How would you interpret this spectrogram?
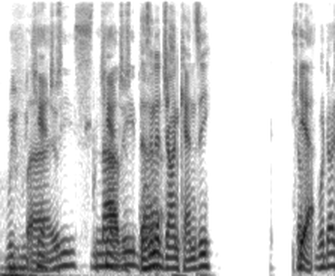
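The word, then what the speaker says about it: Jhonkensy: We do have to highlight Joenski Noel. Yeah, I mean we can't just. Isn't it John Kenzie?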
